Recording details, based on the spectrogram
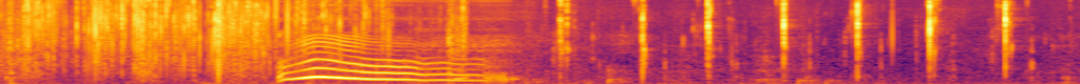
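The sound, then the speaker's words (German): Crunchy biscuits left over from a birthday being chewed: a burst of dense crackling, a sustained hummed 'mmm' from a voice, then about seven crisp, evenly spaced crunches at a steady chewing rhythm. “Ich habe aber noch Kekse vom letzten Geburtstag. Die könnte ich dir anbieten.”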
